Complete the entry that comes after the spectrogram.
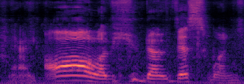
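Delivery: ordinary delivery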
